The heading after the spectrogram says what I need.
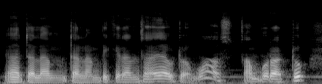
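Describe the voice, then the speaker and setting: A man's voice: animated, normal speed, creaky, dark tone, faint music behind. A man, dramatically telling a first-person horror story as podcast host, acting out the quotes. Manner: dramatic, swings pitch and acts out quotes.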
